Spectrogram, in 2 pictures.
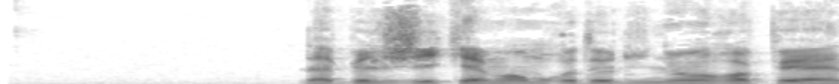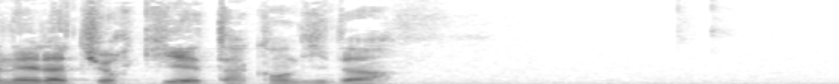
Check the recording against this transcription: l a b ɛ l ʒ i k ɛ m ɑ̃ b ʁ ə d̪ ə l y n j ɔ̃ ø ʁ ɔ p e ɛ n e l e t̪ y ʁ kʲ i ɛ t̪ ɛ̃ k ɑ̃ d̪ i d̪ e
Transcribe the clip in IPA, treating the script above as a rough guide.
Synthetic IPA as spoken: l a b ɛ l ʒ i k ɛ m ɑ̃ b ʁ ə d̪ ə l y n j ɔ̃ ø ʁ ɔ p e ɛ n e l a t̪ y ʁ kʲ i ɛ t̪ ɛ̃ k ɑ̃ d̪ i d̪ a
